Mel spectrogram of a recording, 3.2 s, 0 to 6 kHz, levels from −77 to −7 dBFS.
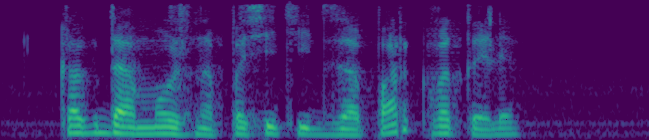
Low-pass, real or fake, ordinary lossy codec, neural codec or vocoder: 5.4 kHz; real; AAC, 24 kbps; none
